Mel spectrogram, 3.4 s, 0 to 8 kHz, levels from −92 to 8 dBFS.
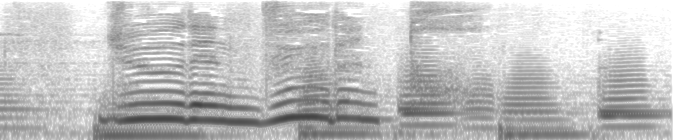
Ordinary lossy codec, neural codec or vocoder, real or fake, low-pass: none; none; real; none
